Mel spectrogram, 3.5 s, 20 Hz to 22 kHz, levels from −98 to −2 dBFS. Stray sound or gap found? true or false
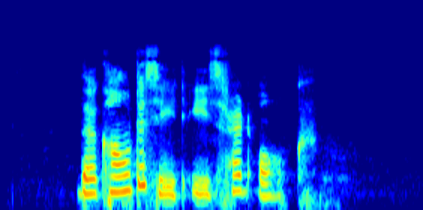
false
